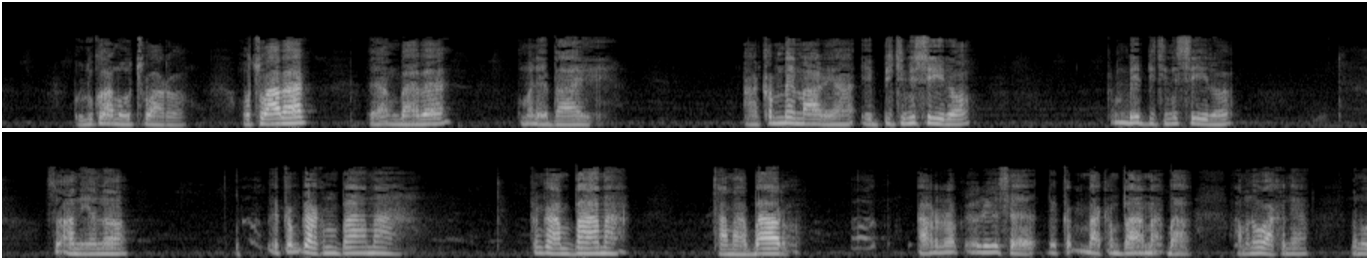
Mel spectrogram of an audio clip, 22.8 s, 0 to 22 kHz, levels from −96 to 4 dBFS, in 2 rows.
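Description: From start to finish the speech sounds dull and smeared, with nothing above about 6.9 kHz and a warbling, fizzy texture on sibilants and held sounds. The likely cause is AAC compression: an AAC-LC encoder starved of bits, which fits a low rate around 24 kbps, cuts off the top of the spectrum and quantises the remaining frequency lines so coarsely that bands drop out or fill with substitute noise.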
